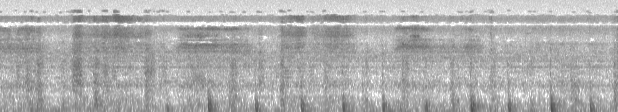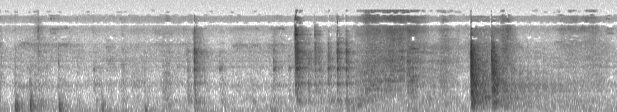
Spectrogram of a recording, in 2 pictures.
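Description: A hand tool clicking in a steady rhythm, about two or three clicks a second, as the oil-tank drain plug of a Harley-Davidson Fat Boy is worked loose. Then comes a short rushing noise and a sudden loud clatter near the end.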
